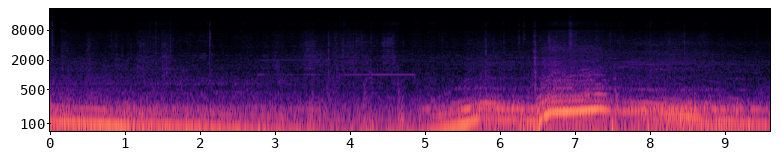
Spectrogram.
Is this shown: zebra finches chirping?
no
